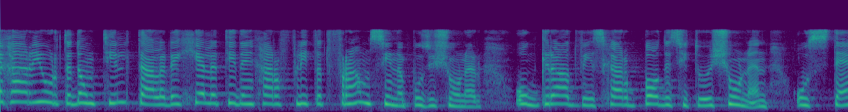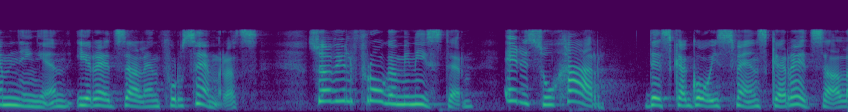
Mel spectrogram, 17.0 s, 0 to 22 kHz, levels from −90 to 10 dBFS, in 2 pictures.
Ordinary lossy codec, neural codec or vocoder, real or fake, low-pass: none; none; real; 7.2 kHz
